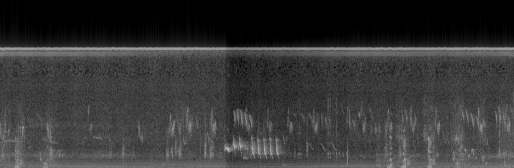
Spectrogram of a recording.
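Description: A wild boar rustles through dry grass.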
